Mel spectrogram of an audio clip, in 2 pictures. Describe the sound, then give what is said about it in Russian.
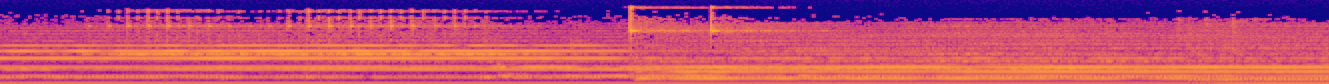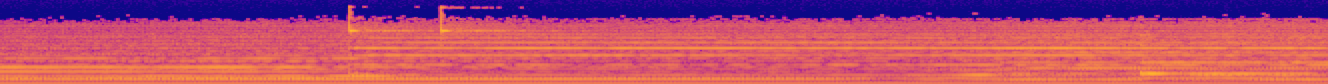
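A small bell rings out twice in a film with bright, high chimes, sounding at each transformation of a creature over a pond, the tones lingering briefly over a steady, humming musical drone, with faint tinkling earlier on. “Жест за жестом, лапка за лапкой. На каждое преображение звук колокольчика.”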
